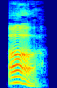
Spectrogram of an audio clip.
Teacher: that very weak, lazy sound we make in unstressed syllables, like the A in about or the E in student. It sounds like uh. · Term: schwa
